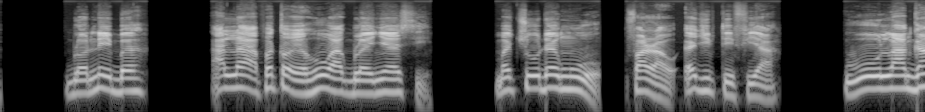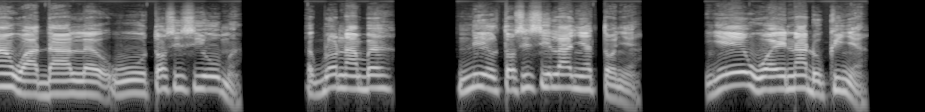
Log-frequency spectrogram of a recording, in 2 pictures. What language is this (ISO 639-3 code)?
ewe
